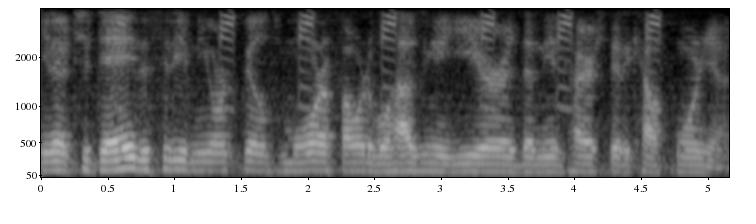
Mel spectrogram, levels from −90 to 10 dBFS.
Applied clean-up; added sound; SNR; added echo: none; Frog; 19 dB; reverberation time 0.2 s.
